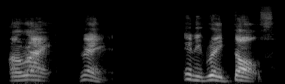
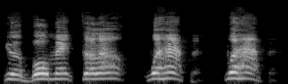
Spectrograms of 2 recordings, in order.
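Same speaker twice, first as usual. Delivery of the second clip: louder and higher nosy gossip voice; loud prying mock curiosity; 3 semitones higher, 5 dB louder than usual. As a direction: pester them with fake concern, building. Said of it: "now you're gonna say".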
